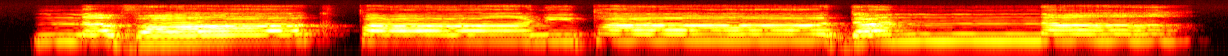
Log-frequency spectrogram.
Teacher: Now when we add na, the padam can change to padan so that the tongue has less work to do. There can be a sandhi there.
